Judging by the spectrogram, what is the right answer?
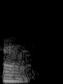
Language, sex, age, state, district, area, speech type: Marathi, male, 30-45, Maharashtra, Wardha, urban, conversation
